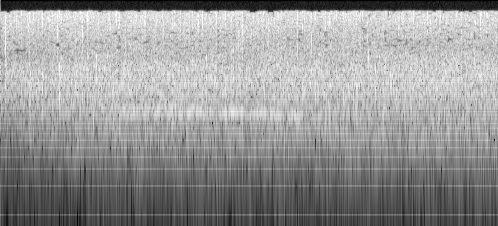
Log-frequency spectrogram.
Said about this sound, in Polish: Są z nami słuchacze Radia Maryja, których chcemy także bardzo gorąco i serdecznie pozdrowić, a uczynimy to gorącymi oklaskami.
